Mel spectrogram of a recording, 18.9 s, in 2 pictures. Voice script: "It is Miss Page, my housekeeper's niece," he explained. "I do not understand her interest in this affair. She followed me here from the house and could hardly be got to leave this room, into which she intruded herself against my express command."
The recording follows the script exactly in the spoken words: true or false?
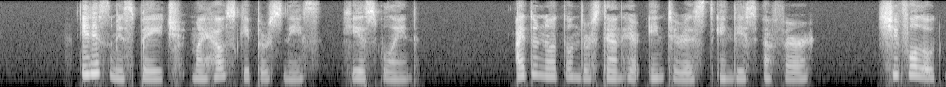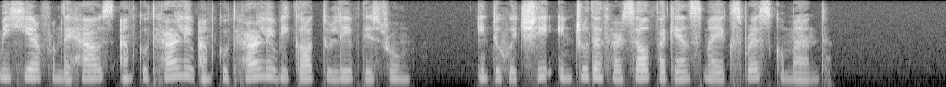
false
